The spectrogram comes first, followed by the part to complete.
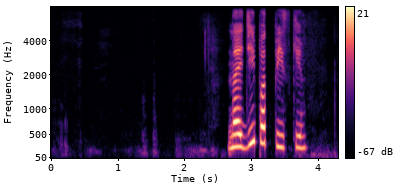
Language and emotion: Russian, neutral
